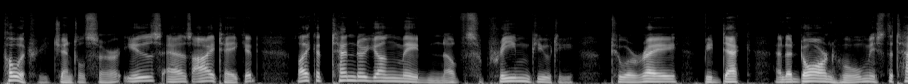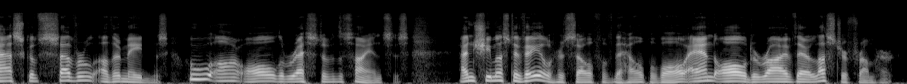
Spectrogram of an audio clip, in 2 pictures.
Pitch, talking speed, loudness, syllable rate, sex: 125 Hz, 180 wpm, -20 LUFS, 4.7 syllables/s, male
